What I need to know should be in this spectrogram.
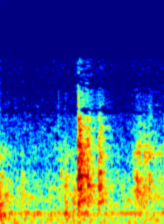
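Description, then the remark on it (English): The bottom drawer of a desk holding boat keys is pulled open with a brief wooden scrape and a soft knock, followed by a quieter rattle, over a low steady hum. “The keys are in the bottom drawer of the desk.”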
